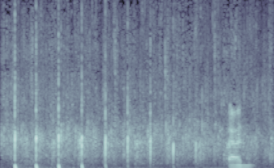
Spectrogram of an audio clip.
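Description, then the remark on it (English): Audience hand clapping for the people who have served Wednesday night dinners for the past eight months, in a steady, even rhythm, about eleven sharp claps that gradually soften, followed by a brief voiced sound near the end. “Can we give them a hand clap tonight?”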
